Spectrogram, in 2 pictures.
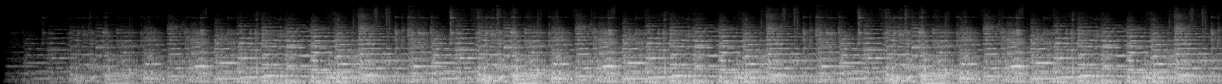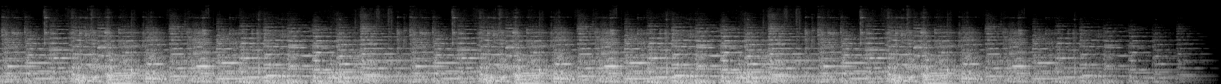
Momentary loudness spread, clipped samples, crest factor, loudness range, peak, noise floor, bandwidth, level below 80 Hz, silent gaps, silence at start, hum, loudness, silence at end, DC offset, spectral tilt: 8 LU; under 0.1%; 14 dB; 3 LU; 0 dBFS; -38 dBFS; 14.5 kHz; -26 dBFS; none; 0.25 s; none; -15 LUFS; 0.25 s; under 0.1%; -6.5 dB/octave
